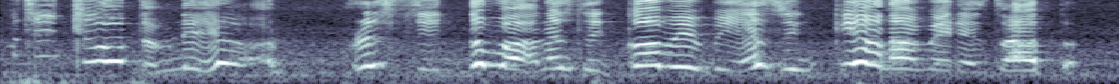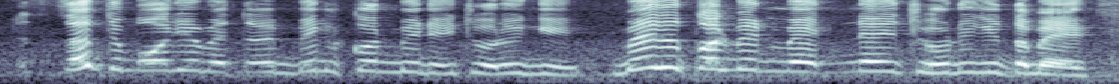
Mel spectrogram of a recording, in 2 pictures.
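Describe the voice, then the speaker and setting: A woman's voice: very high voice, lively intonation, fast, hardly any pauses, pitched above the performer's own voice. A shrieking, furious young woman. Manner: shouting threats, repeating lines.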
